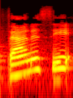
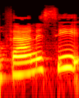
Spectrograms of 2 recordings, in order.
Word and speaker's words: fantasy: His painting was a lame combination of a fantasy and reality. 여러분들 혼자. Very good. 자, 여기에서 가장 중요한 거는 fantasy라고 발음한 게 아니라 fantasy라고 발음한다는 거 꼭 잊지 마세요.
